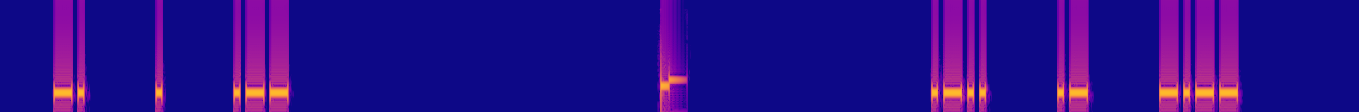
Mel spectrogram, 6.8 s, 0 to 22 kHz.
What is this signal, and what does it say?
Morse code, heard as a keyed tone, about 39 wpm, spaced as for 19 wpm, 700 Hz. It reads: NEW LAY
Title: 4x Character Spacing - Top 500 Words - 40wpm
